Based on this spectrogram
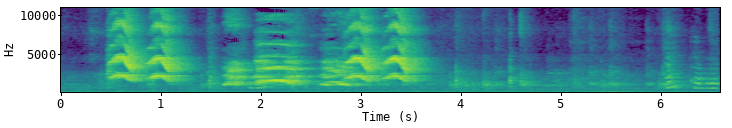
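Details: Two tame Indian ringneck parakeets, one lutino, bonding and talking together: repeated harsh arched screeching calls in quick pairs, then quieter scattered notes over a steady background hiss.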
